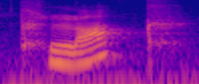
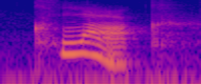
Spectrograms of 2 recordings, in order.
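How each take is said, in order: First: The vowel is short and rounded. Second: The vowel is long and more open. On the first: "British English" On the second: "American English, clock. It's a bit more open. And it's also long"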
